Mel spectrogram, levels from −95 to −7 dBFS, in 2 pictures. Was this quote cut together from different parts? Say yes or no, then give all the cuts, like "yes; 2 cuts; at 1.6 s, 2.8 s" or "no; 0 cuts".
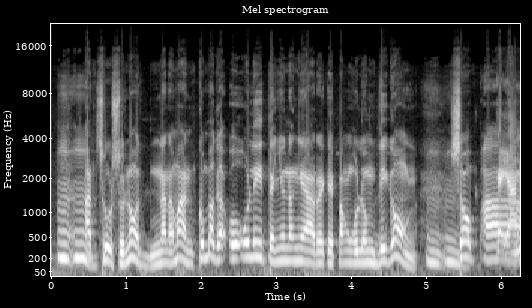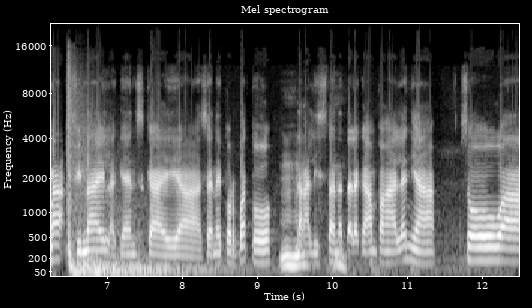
yes; 1 cut; at 6.4 s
